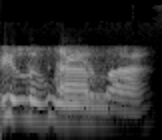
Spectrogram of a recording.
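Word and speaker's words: Biloela: Now, it's Bilalia. Is that how you pronounce it? The Queensland... – Bilalia. – Yeah, Bilalia, yeah.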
